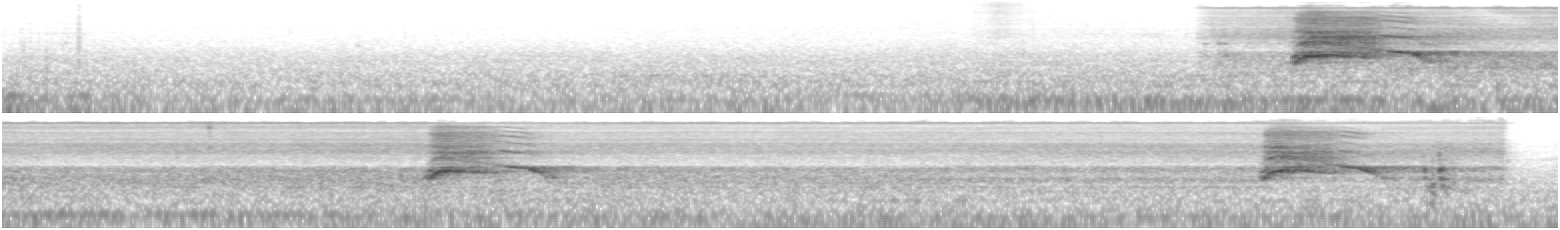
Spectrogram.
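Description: A fox gives three harsh, high-pitched, scream-like barks, spaced a few seconds apart.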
